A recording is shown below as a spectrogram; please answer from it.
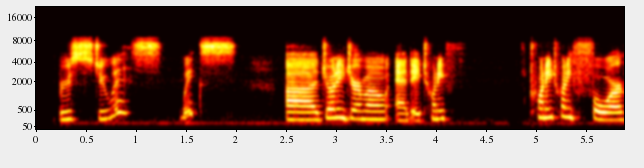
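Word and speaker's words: Brzustewicz: Vancouver Canucks in exchange for Andrei Kuzmenko, Hunter Brustewicz. I think that's how you pronounce it. There's two Z's in that name. Brustewicz, Joni Germo, and a 2024 first-round pick and a conditional 2024 fourth-round pick.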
